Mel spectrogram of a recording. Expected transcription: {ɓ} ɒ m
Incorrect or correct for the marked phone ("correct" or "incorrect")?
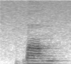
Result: correct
